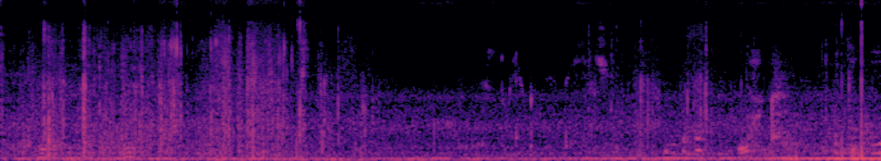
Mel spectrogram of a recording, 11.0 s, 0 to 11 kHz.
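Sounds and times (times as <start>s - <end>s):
low steady hum: 0.0s - 11.0s
faint whispering voice: 5.7s - 10.0s.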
